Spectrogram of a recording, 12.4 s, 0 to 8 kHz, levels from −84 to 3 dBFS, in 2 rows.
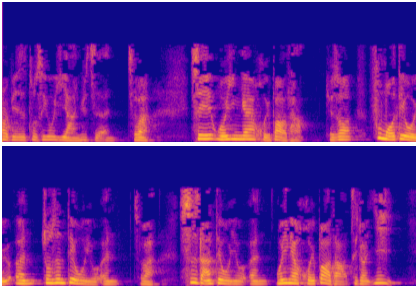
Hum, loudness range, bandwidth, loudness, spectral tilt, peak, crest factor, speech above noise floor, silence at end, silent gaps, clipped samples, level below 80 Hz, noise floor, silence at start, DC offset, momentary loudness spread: none; 3 LU; 5.8 kHz; -15 LUFS; -11.5 dB/octave; 0 dBFS; 14 dB; 31 dB; 0.25 s; none; under 0.1%; -62 dBFS; -46 dBFS; 0 s; under 0.1%; 15 LU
